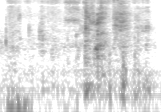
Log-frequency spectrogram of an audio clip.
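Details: Pomeranian puppy playing a treat-finding game with its owner at home, indoors: a brief burst of short, high whimpering yips lasting about a second and a half, in a small room.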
